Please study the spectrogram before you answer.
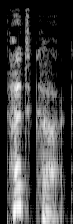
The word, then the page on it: petcock: British English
